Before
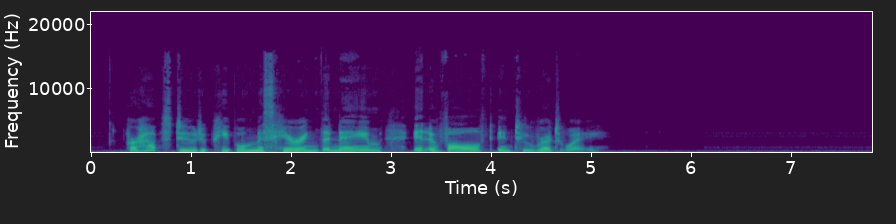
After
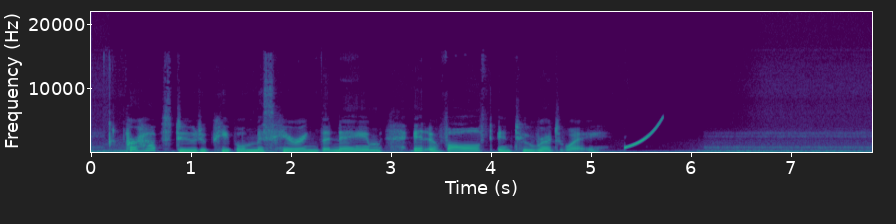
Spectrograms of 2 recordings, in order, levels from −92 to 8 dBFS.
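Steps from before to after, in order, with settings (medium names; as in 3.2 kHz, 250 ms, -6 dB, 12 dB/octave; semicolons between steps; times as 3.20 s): 0.53–2.65 s: peaking EQ 910 Hz -13.5 dB 0.35 oct; 5.33–5.72 s: painted sound rise 770–5700 Hz -32 dBFS; peaking EQ 3 kHz -2 dB; three bands compressed up and down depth 100%; trim -8.5 dB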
